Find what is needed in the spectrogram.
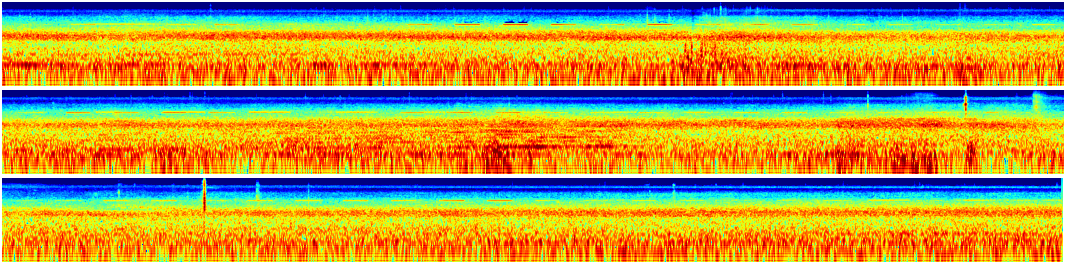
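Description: Steady outdoor traffic rumble and wind on the microphone, with a vehicle reversing alarm beeping at an even pace. Two sharp clicks come near the end.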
